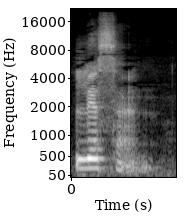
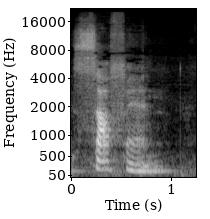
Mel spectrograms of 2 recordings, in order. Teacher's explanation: la T no va a sonar en absoluto, aquí ni siquiera se detiene, sino que no suena para nada, silencio total. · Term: T silenciosa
